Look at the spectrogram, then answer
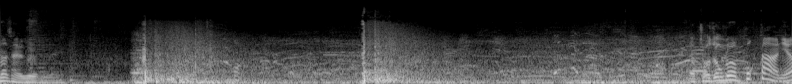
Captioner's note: end of year fireworks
